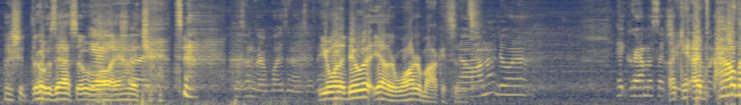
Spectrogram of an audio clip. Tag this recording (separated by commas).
Speech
